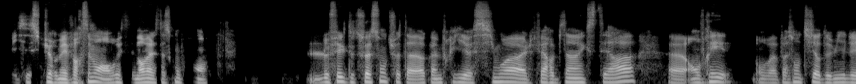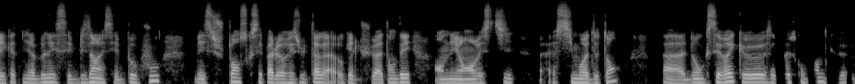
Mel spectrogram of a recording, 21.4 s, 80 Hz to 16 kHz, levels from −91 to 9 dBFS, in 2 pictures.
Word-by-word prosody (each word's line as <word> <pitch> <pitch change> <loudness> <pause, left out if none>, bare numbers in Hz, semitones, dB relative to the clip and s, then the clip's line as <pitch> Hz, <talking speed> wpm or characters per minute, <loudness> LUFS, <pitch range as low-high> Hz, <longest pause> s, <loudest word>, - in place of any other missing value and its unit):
Mais 120 - -7
c'est 130 +3 -3 0.2
sûr. 145 -5 +4
Mais 120 -1 +8
forcément, 125 +3 +4
en - - +2
vrai 130 0 0
c'est 120 - -14
normal, 125 +1 +9
ça 125 - -6
se 115 - -4
comprend 120 -4 -4 1.2
le 130 +4 -1
fait 160 +5 +4
que 155 - -1
de 135 - -5
toute - - -8
façon 150 +2 +4
tu 145 - -6
as - - -2
tu - - -8
as 115 0 +5
quand 130 - -2
même 125 - -1
pris, 135 +1 -2
heu, 120 - +1
6 145 +6 -1
mois 145 -2 +4
à 125 - +6
le 110 - -8
faire 125 +2 +1
bien 135 +5 +1
et 130 - -3
cetera, 150 +8 +2 0.4
heu, 115 -2 +2
en 125 +1 0
vrai 140 +1 0 0.3
on 125 -1 -9
va 115 -1 -5
pas 125 0 -6
se - - -4
mentir 140 0 +1
2000 125 +2 -3
et 120 -2 +2
4000 125 0 -5
abonnés 135 +4 -2
c'est 120 -1 -7
bien, 130 +4 0
et 120 - -4
c'est 115 0 -7
beaucoup. 130 +10 -4 0.5
Mais 120 -1 -3
je - - -3
pense 145 -3 -1
que - - -4
c'est 135 - -2
pas 125 - +4
le 120 0 +1
résultat 120 +2 0
à - - -3
auquel 125 -3 -3
tu 115 - -5
attendais 125 +4 0 0.3
en 115 +1 -2
ayant 115 0 +2
investi, 115 +3 -5 0.3
heu, - - -25 0.2
6 - - -1
mois 125 -1 +2
de 115 0 -5
temps. 155 +10 -4 0.5
Heu, 110 -2 0
donc 125 +2 -3
c'est 140 - +1
vrai 145 +4 +3
que 135 -2 +1
ça 125 +1 -6
peut 135 - -3
se - - -8
comprendre 145 +3 -8 0.2
que 120 - -9
125 Hz, 225 wpm, -26 LUFS, 120-135 Hz, 1.2 s, normal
